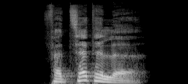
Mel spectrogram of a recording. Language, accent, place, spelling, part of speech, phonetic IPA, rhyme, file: German, Germany, Berlin, verzettele, verb, [fɛɐ̯ˈt͡sɛtələ], -ɛtələ, De-verzettele.ogg
- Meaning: inflection of verzetteln: 1. first-person singular present 2. first-person plural subjunctive I 3. third-person singular subjunctive I 4. singular imperative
